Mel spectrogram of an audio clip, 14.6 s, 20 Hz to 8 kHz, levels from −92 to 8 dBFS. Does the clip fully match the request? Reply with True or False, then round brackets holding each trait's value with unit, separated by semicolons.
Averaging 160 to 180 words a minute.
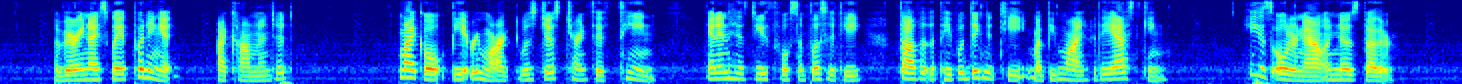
True (170 wpm)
